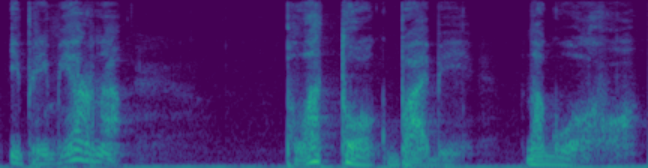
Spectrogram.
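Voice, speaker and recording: An actor playing a humble, anxious peasant prisoner in a radio drama, speaking with a Ukrainian accent and a husky voice. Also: male voice, a bass voice, big pitch swings, slow pace, a bit bright, heavily acted. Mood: cautious, hesitant. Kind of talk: Soviet radio drama acting.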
